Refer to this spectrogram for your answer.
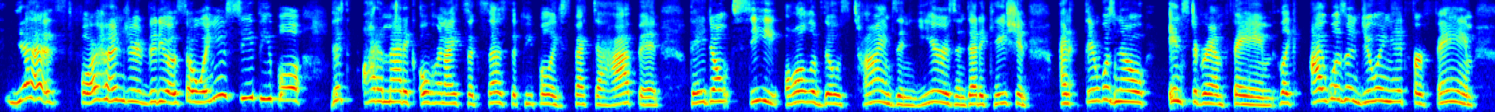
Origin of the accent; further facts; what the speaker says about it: Jamaica; moved away; when I was growing up in Jamaica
